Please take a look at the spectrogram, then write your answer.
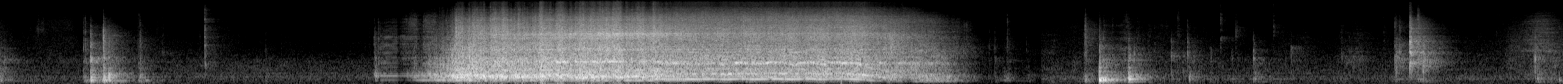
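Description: A blender whirs loudly for about six seconds as it purees soup ingredients, a steady motor roar that starts and stops abruptly, framed by clinks and knocks of kitchen handling before and after.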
